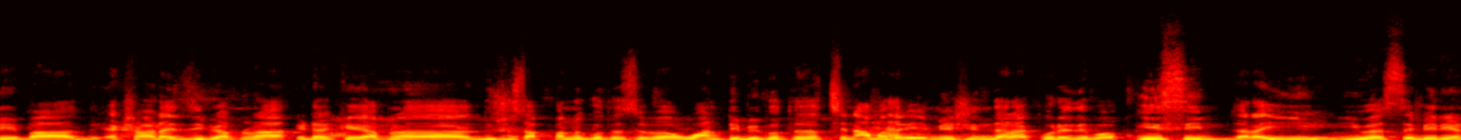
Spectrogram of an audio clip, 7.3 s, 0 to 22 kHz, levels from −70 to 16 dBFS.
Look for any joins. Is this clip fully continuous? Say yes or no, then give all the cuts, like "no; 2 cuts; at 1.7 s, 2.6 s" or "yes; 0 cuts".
no; 1 cut; at 5.6 s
